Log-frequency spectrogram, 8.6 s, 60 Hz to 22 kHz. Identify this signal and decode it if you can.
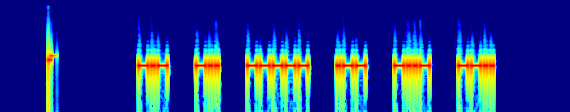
Morse code, heard as a keyed tone, about 25 wpm, spaced as for 14 wpm, 700 Hz. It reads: KD0WXZ
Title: USA Call Signs - 6 Characters - 3x Character Spacing - 25wpm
